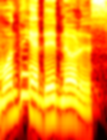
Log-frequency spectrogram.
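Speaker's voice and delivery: voice cracking. Commenting on a game attack while the voice cracks. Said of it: "my voice cracked there".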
